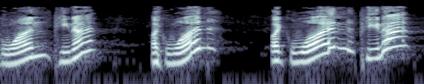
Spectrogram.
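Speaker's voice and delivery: rising, incredulous, drawn-out last question; the manager can't believe it's one peanut; amused disbelief. Retold or imitated.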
